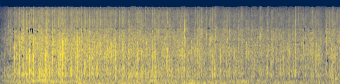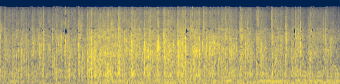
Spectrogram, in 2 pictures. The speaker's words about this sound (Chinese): 接下来请大家用热烈的掌声有请我国著名的相声表演艺术家王千祥、李增瑞。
